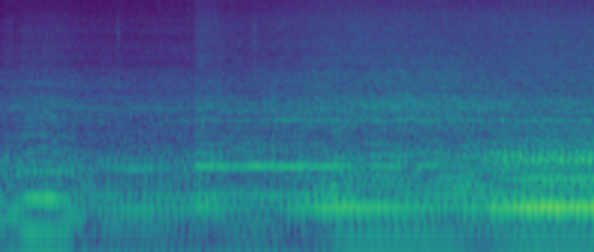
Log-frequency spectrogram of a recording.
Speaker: That's better. Much better. The exhaust sounds even now. That is what it's supposed to do.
